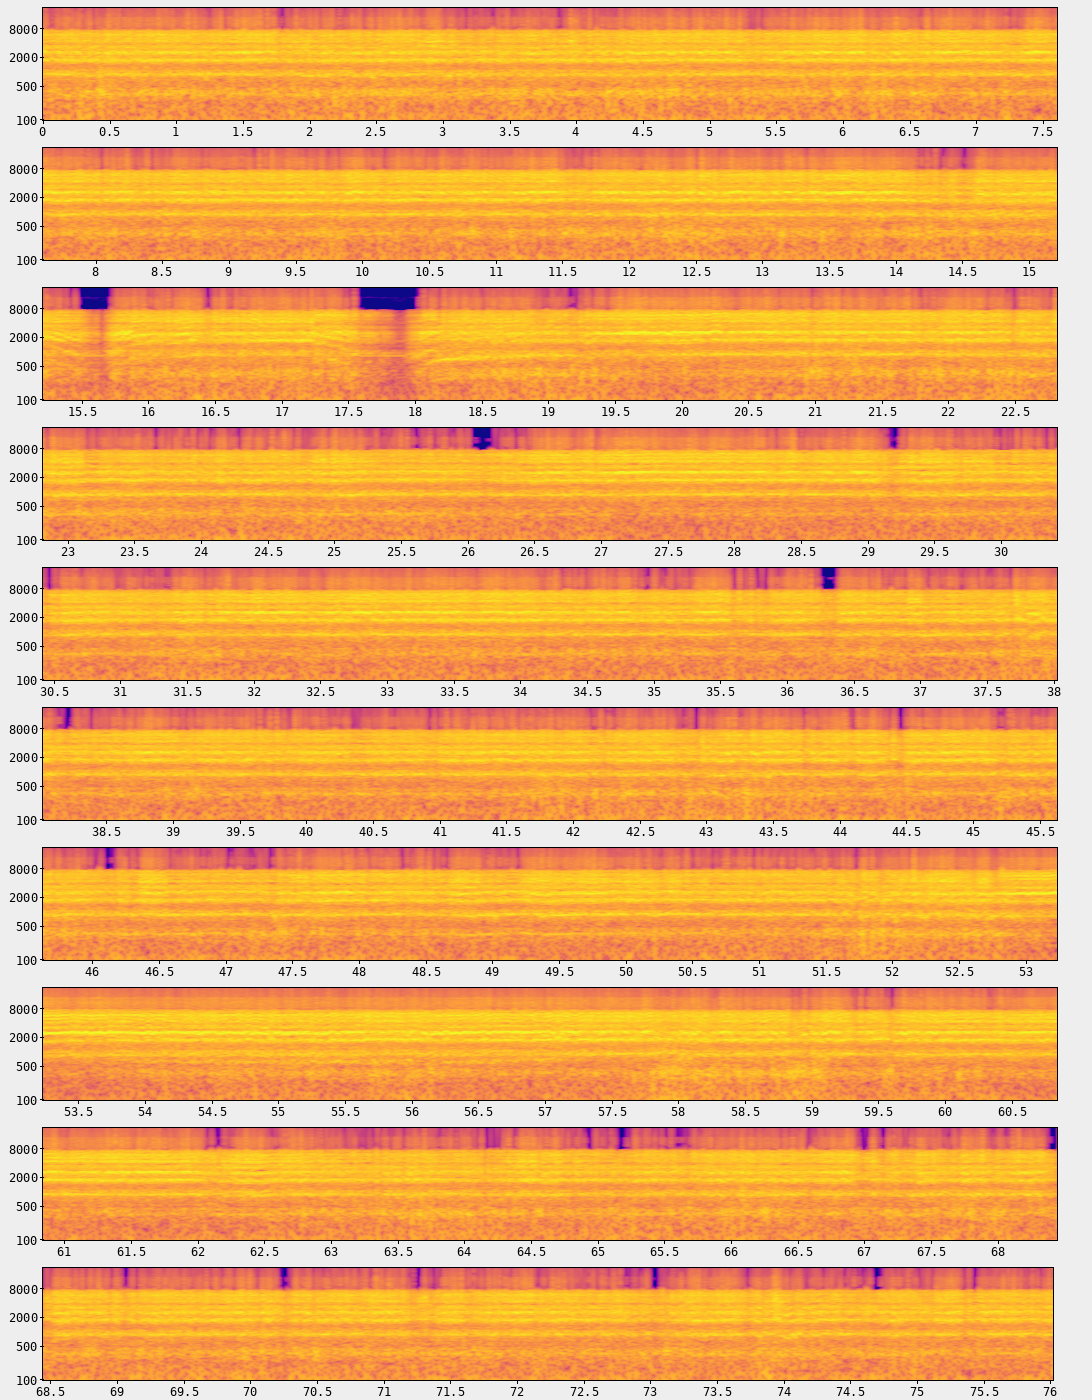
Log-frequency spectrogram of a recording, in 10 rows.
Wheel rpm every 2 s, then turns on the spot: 230, 230, 230, 240, 240, 230, 230, 180, 160, 170, 230, 230, 230, 230, 230, 230, 230, 230, 230, 230, 230, 230, 230, 230, 220, 230, 210, 200, 210, 230, 230, 230, 230, 230, 230, 230, 230, 230.
none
